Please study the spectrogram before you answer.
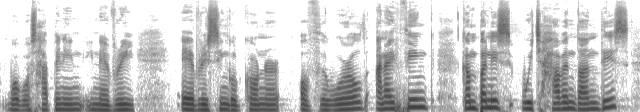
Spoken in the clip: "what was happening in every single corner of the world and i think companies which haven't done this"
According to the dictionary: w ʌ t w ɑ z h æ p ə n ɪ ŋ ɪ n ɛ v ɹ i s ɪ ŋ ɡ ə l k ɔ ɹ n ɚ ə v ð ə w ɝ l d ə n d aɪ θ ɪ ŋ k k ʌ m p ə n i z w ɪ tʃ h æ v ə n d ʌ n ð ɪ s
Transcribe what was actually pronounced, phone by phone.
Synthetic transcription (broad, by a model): w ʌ t w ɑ s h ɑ p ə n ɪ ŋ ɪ n ɛ v ɹ i s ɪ ŋ ɡ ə l k ɔ ɹ n ɚ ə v ð ə w ɝ l d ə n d aɪ θ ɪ ŋ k k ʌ m p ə n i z w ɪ tʃ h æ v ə n d ʌ n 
